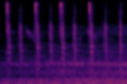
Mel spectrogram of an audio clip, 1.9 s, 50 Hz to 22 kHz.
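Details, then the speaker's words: Plymouth Satellite wagon abandoned since the 90s, cranking with new plugs and points ignition: crisp, regular ticks about five a second show the points sparking; engine never started and later seized; points sparking normally. "you can definitely hear it point system is in fact sparking"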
